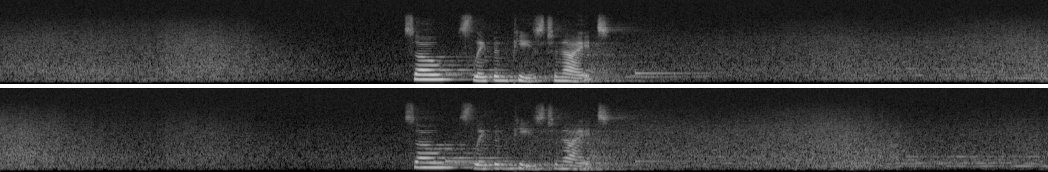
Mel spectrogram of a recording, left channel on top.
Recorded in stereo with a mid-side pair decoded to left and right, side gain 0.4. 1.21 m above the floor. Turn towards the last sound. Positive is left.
turn(degrees=60)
